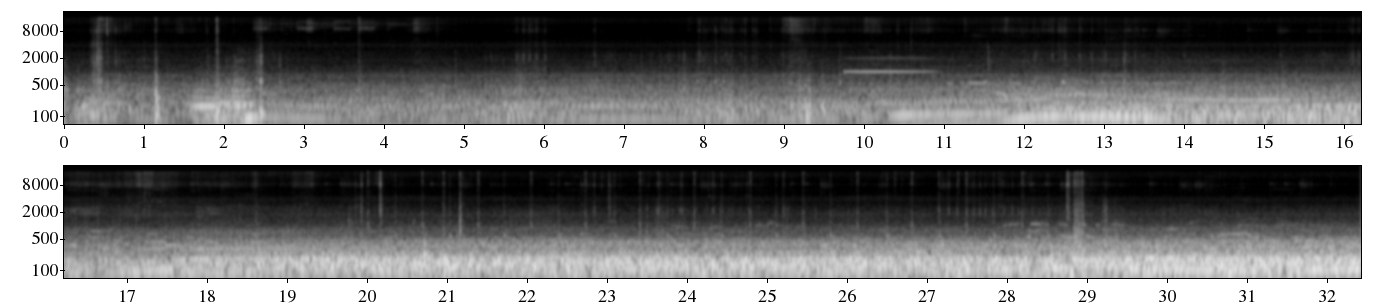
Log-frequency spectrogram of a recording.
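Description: Car driving, heard from inside the cabin: a steady low engine and road rumble that grows louder as the car picks up speed. A short single beep sounds about ten seconds in.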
